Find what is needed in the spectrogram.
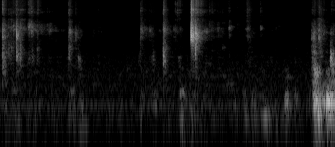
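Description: Takadai braiding bobbins (tama) clacking together as threads are moved one by one across the stand: a handful of separate sharp clicks at irregular intervals, the loudest about midway.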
